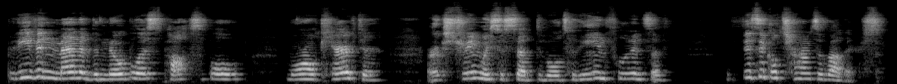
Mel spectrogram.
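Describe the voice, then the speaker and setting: A woman's voice: a little high, normal speed, fairly bright tone, lightly acted, low-quality recording. A woman performing a comic stage monologue as a haughty young society lady, catty, with affected, emphatic politeness. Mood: lofty. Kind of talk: stage monologue from a comedy of manners.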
